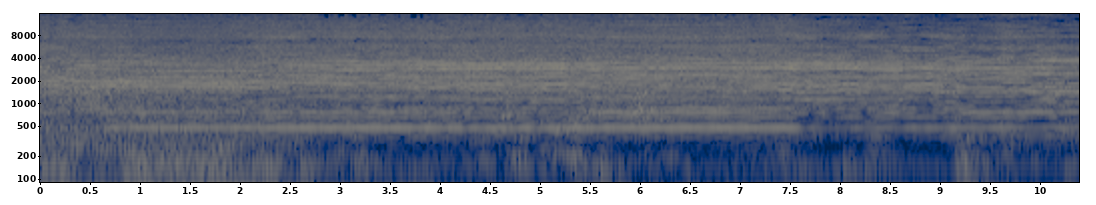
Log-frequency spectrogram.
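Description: Cordless electric beard trimmer running steadily as it is drawn over the beard on the neck and jaw, giving an even buzz with a steady whine.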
